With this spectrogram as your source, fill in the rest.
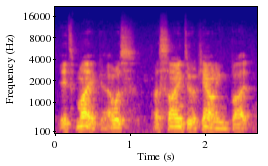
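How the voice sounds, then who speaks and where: A man's voice: fairly low pitch, fairly even intonation, normal speed, a bit bright. A man playing a nervous, timid new accounting recruit, speaking hesitantly in a comedy script read. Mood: uneasy. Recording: echoey room, distant mic, faint noise.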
